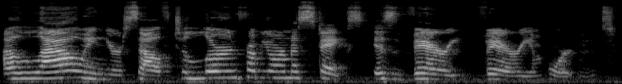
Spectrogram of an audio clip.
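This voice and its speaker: Bright, high-voiced woman hosting children's story time. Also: takes it slowly, low-quality recording. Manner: encouraging, expressive, simple phrasing for small children. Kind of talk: read-aloud and talk to young children.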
